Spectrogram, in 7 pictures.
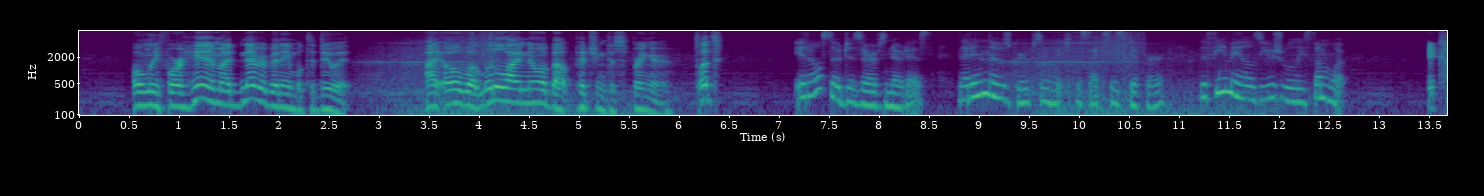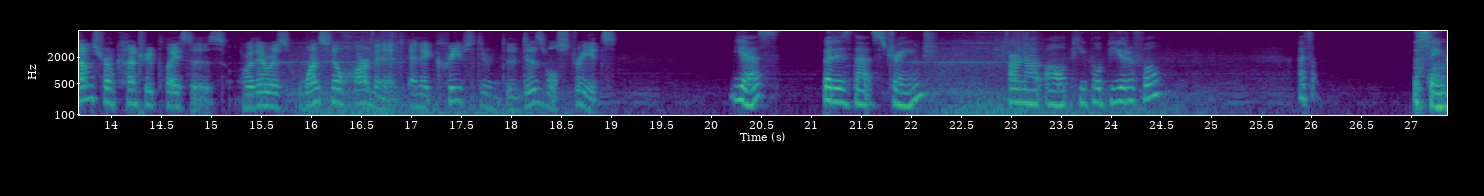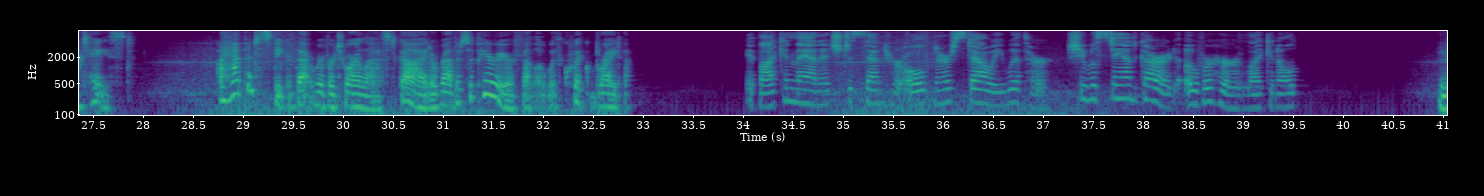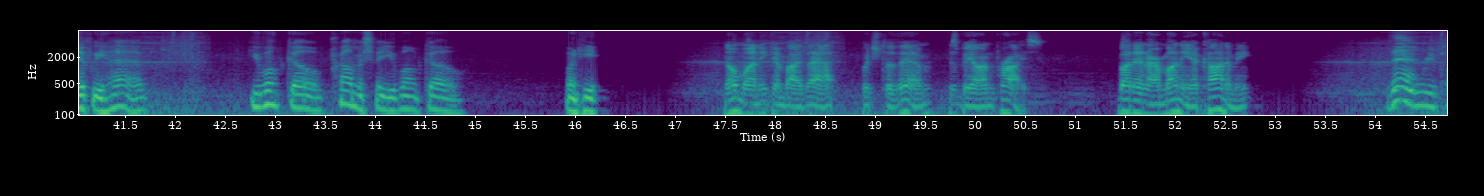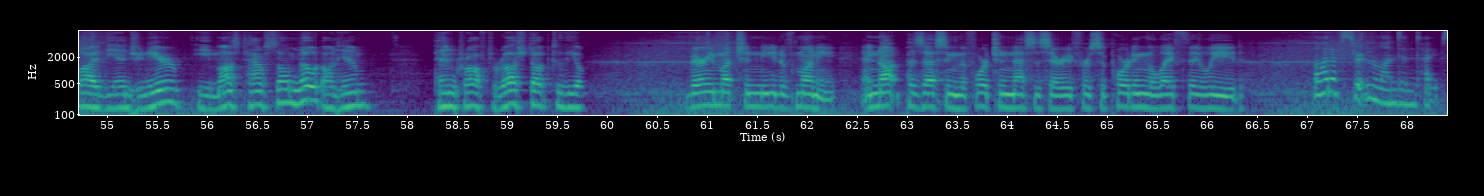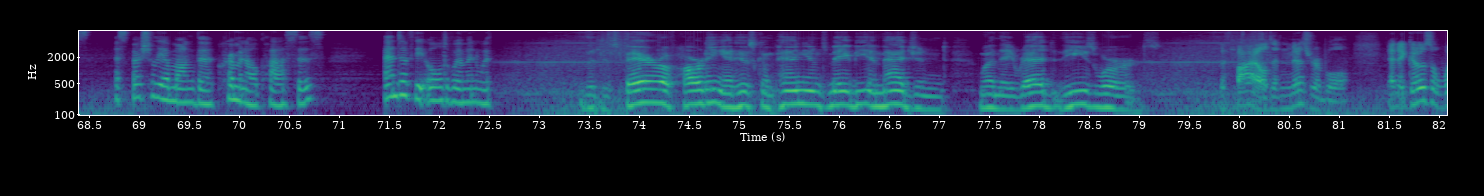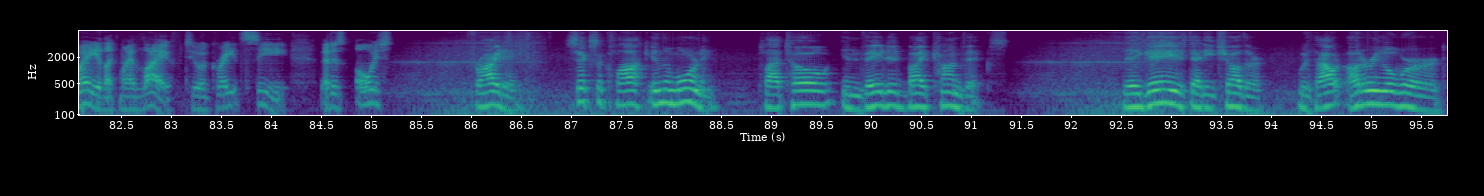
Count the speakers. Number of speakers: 10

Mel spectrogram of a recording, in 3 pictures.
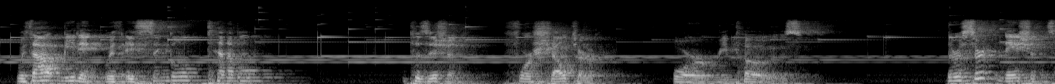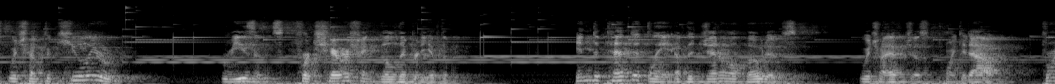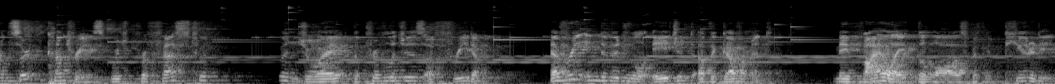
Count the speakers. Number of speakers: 1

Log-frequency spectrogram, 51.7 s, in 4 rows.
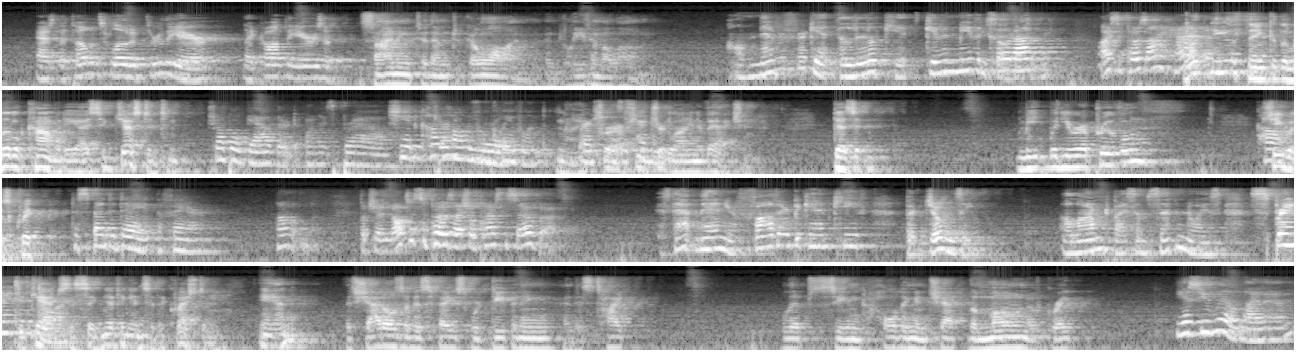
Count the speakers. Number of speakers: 7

